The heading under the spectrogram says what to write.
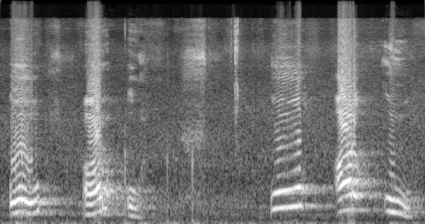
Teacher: मतलब आप जब उ बोलते हैं, मैंने बताया था कि वृत्ताकार बन जाते हैं, उ और उ वृत्ताकार होते हैं। मतलब हमारा होठ गोल हो जाता है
